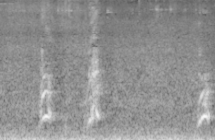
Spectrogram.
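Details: Adopted dog playing at a dog park on the west side of New York City near the West Side Highway, its first visit; three short yappy barks about a second apart over low traffic rumble.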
